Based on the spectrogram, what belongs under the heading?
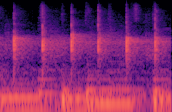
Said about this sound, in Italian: Facciamo un applauso, dai.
